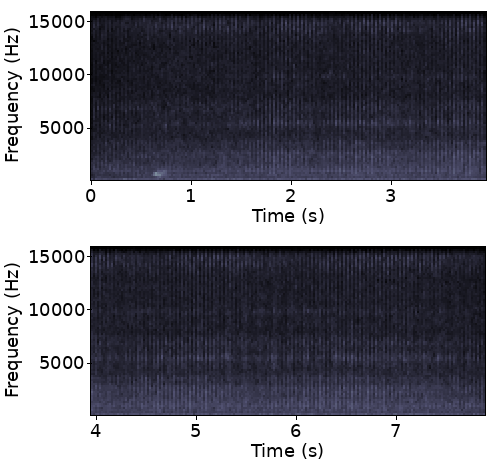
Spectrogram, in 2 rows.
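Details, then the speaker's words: Nissan NP300 Calibre diesel, engine under load in reverse (quiet at idle and in neutral), heavy oil spatter: coarse uneven knock about twice per second over engine note; engine knock. "Yan yung engine knock na gusto nating mawala yung tunog na yan."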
